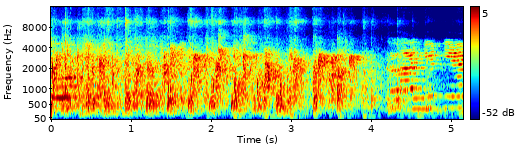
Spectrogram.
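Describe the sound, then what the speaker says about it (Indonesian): A classroom group claps for the first presenting team, a dense burst of many hands that keeps going at a steady level before thinning out, with children's voices faintly mixed in near the end. "tepuk tangan untuk kelompok 1"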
